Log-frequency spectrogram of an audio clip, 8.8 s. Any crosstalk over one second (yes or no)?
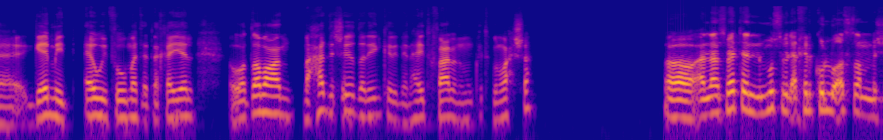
no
